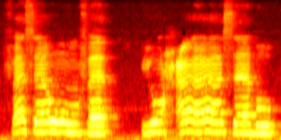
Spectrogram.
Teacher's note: ہا کے بعد الف ہے، الف حروف مدہ ہے، اس کو 1 الف کی مقدار کھینچ کر پڑھیں گے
